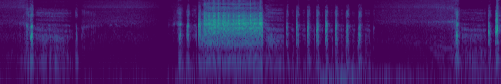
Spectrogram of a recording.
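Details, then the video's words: Aggressive badger: short rough grunts, then a loud harsh hissing blast of about a second, followed by a quick run of clipped, pulsing growl beats and a few sharp spaced grunts. "Badger sound effects | Banger growls | Badger hisses"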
